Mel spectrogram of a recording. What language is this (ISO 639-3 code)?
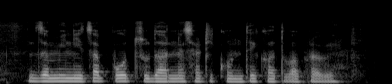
mar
